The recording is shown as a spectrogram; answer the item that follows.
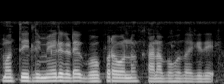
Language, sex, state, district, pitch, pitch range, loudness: Kannada, male, Karnataka, Koppal, 150 Hz, 140-160 Hz, -16 LUFS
